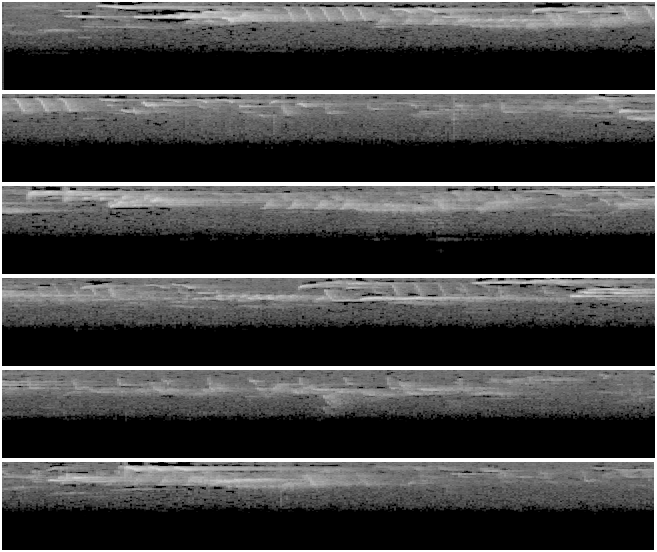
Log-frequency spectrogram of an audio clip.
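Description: A songbird singing in four long phrases of fast trills and sweeping whistles, with short pauses between them.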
